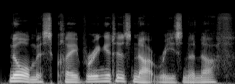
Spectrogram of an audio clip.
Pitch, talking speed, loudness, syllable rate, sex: 115 Hz, 205 wpm, -19 LUFS, 5.5 syllables/s, male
